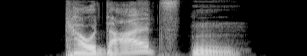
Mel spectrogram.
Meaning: 1. superlative degree of kaudal 2. inflection of kaudal: strong genitive masculine/neuter singular superlative degree
- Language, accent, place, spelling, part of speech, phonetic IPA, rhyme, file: German, Germany, Berlin, kaudalsten, adjective, [kaʊ̯ˈdaːlstn̩], -aːlstn̩, De-kaudalsten.ogg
